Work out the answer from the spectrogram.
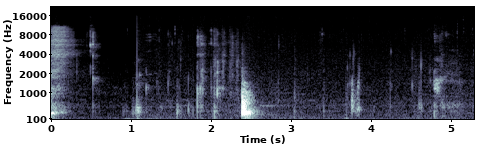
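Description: Close-up chewing: soft mouth clicks and small crunches, with one louder crunch about two and a half seconds in.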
